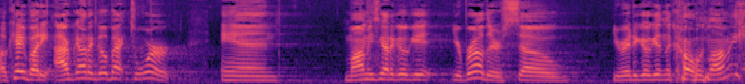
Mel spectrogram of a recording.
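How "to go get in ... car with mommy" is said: ordinary talk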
